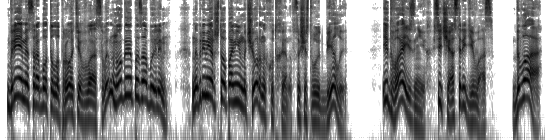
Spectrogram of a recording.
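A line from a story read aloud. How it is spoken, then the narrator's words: Loud guffawing. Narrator (Russian): Сикигами захохотал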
